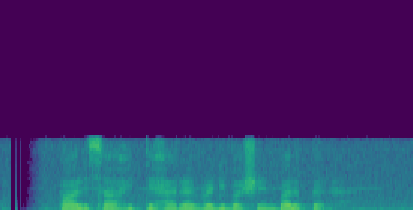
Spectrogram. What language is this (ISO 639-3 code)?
sin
